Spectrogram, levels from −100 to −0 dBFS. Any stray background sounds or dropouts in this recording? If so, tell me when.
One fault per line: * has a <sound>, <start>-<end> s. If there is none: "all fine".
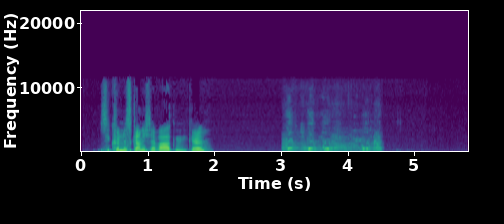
* has a bark, 3.0-4.6 s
